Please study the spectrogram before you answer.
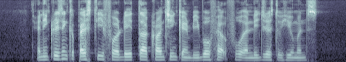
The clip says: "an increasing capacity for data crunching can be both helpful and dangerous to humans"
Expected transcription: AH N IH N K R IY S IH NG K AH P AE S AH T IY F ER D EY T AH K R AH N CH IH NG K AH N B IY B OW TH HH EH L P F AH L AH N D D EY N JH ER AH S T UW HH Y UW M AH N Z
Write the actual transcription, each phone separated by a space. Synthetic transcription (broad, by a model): AH N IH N K R IY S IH NG K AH P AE S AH T IY F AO D EY T AH K R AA N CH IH NG K AH N B IY B OW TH HH EH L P F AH L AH N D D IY JH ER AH S T UW HH Y UW M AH N S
